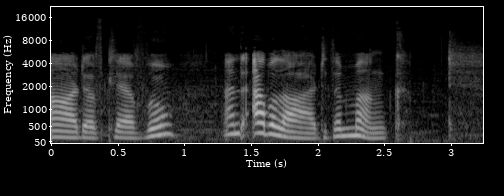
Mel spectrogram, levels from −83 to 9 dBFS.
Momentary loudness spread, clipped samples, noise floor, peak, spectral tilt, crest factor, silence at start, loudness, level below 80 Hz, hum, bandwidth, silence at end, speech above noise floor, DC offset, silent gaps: 23 LU; under 0.1%; -47 dBFS; -6 dBFS; -6 dB/octave; 20 dB; 0 s; -25 LUFS; -66 dBFS; none; 12.5 kHz; 0.05 s; 22 dB; under 0.1%; none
